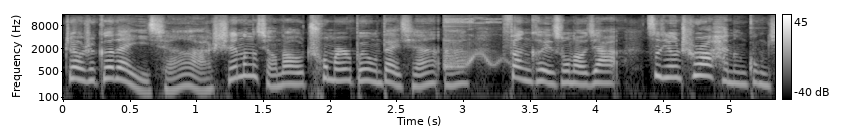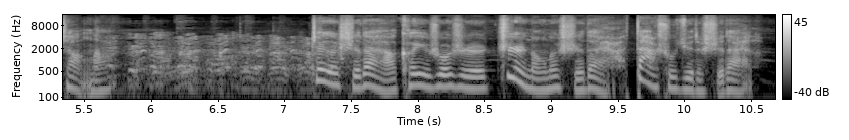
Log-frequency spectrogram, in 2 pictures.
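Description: A woman's voice: fairly high pitch, lively intonation, fairly quick, a little mellow, no echo. A woman telling comic everyday stories in a chatty monologue, sprinkled with filler particles. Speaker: comic storyteller.

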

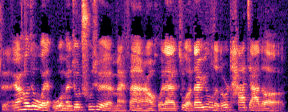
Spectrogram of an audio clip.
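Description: Woman, casual chat, chiming in, trails off softly, echoey room. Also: low voice, moderate pace.

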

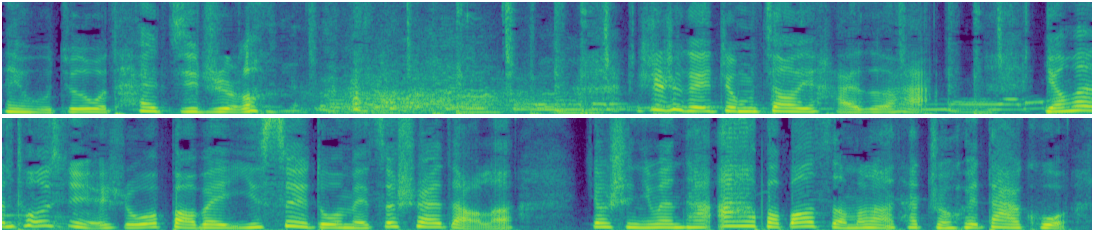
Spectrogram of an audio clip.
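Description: A woman's voice: a little high, a little fast. A woman hosting a funny-stories show, reading listener jokes in a chatty way and chuckling between them. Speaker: host of a funny-stories program. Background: faint background music.

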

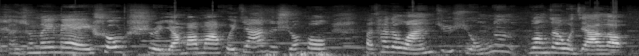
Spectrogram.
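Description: High-voiced woman reading a children's story. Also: normal speed. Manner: addresses young listeners directly. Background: music.

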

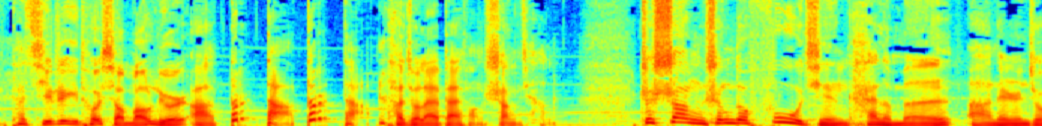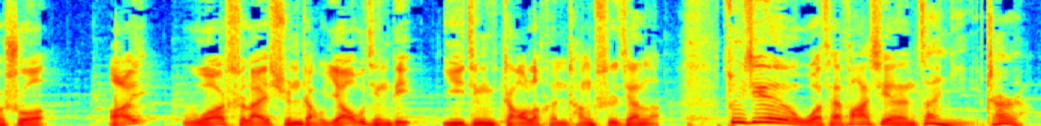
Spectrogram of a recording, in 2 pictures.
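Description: A man's voice: mid-range voice, normal speed, faint music behind. A man hosting a podcast, telling a ghost story in a casual, joking way with his co-hosts. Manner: lively, playful, joking with co-hosts.

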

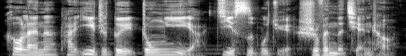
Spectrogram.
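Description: A man's voice: mid-range voice, sing-song. A man narrating history in a chatty, colloquial storytelling style, drawing out his sentence endings. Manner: colloquial, chatty, with drawn-out particles.

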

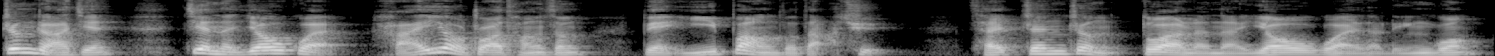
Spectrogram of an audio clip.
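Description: A man narrating a storybook in an expressive, rising-and-falling storytelling manner. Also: mid-range voice, unhurried.

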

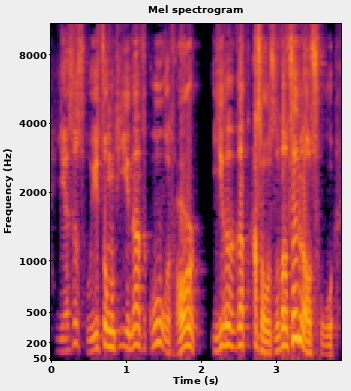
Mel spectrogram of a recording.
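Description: A man telling a comic story in a lively, chatty way. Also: on the high side, fairly quick, husky.

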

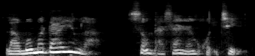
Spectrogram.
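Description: A woman narrating a classical novel as an expressive audiobook storyteller. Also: medium pitch, normal speed, slightly rough.

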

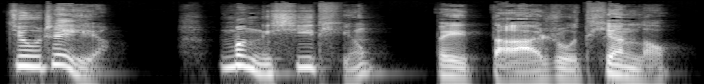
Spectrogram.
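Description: A man telling a traditional folk tale in an expressive, rising and falling storytelling voice. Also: fairly low pitch, slow, breathy edge, no echo, studio quality.

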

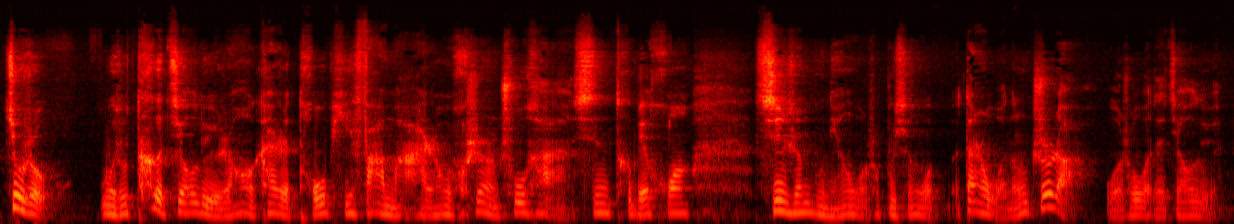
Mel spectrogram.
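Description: A man's voice: medium pitch, brisk, a little mellow. A man, a bar owner guesting on a podcast, talking candidly in casual chat. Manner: candid, colloquial, trails off and restarts.

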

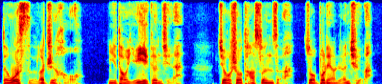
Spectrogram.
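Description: A man voicing a proud, furious middle-aged father who blusters and makes gruff threats in a lowered voice. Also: brisk, darkish tone, no room sound, clean studio sound.

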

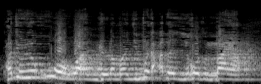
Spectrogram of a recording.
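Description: A woman's voice: fairly high pitch, rapid-fire, darkish tone, pitched above the performer's own voice, natural voice. A woman voicing an indignant old male sage who scolds his students, pounding the table. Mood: scolding. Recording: roomy echo.

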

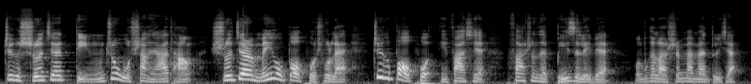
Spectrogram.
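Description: Lively, animated male teacher in middle age; spells out sounds and drills them slowly for learners. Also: fairly high pitch. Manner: lively, slows down to model pronunciation. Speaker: English teacher. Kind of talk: spoken English lesson.

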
